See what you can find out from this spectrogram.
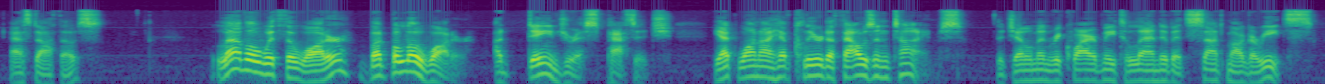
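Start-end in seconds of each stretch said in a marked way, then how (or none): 2.1-13.1 fisherman's voice. Acted. Fisherman telling the comte about the boat, raised and louder.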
